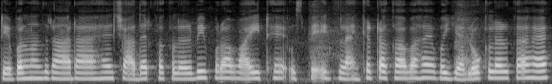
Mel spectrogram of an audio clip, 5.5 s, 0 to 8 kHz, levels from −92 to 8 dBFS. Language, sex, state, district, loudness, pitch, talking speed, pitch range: Hindi, female, Bihar, Katihar, -17 LUFS, 215 Hz, 270 wpm, 205-225 Hz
